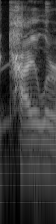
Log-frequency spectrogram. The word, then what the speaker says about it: Cuyler: Yeah, Cuyler, I think, is what he told me to say when I asked. Yeah. Just like Guy, but with an lure at the end.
